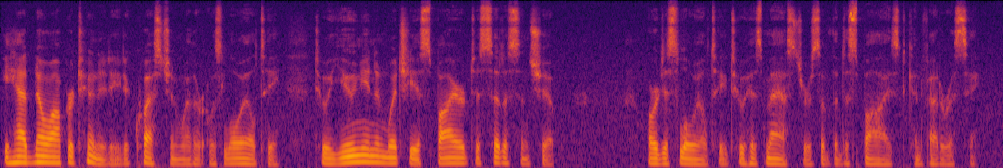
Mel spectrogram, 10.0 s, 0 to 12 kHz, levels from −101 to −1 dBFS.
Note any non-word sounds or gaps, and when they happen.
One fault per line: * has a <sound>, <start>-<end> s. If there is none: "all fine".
all fine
